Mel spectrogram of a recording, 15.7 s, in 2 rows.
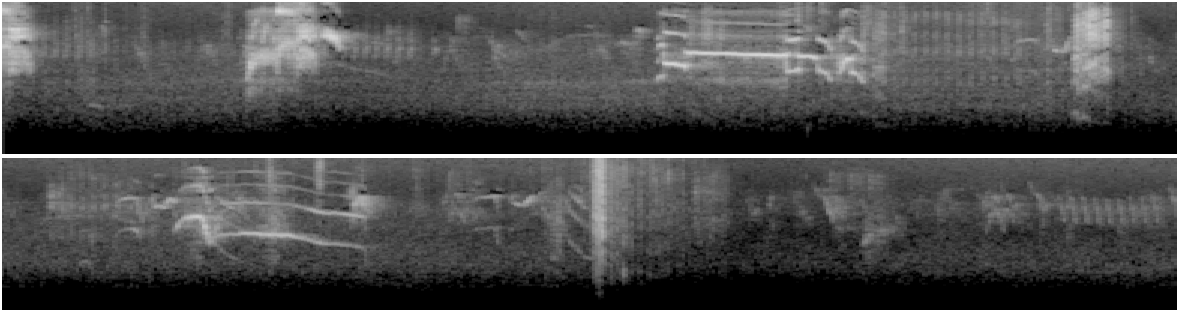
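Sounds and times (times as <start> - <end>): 
common starling giving rasping and whistled calls: 1.6 - 2.4, 4.4 - 6.0, 6.9 - 7.5, 8.7 - 10.4.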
